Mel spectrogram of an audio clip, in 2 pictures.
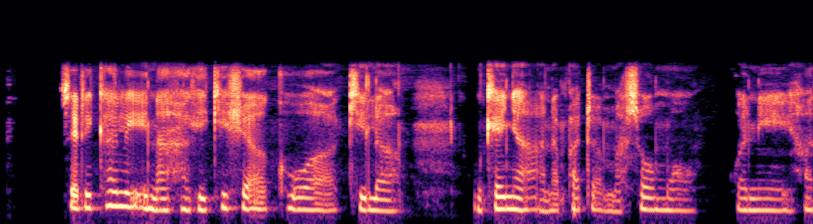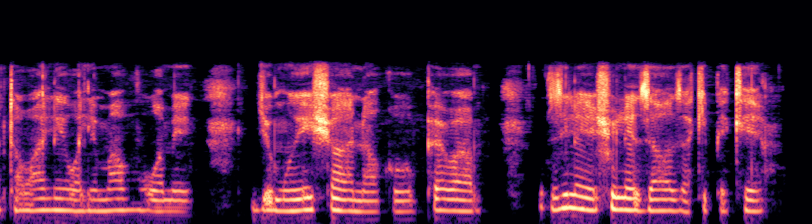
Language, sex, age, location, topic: Swahili, female, 25-35, Wajir, education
